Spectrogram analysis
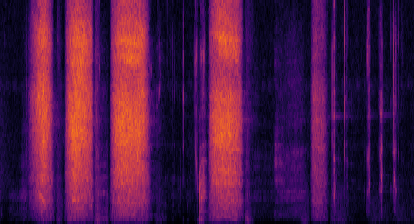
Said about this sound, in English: I want to get a deeper sniff. I'm going to hover this pen tube down inside.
